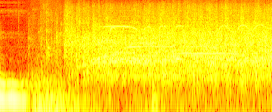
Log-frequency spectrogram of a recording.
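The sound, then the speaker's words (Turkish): A crowd breaks into sustained applause after a brief low vocal note, the clapping dense and steady throughout, with faint cheers and whistles riding over it. “Böyle alkışımız falan da vardır yani.”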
